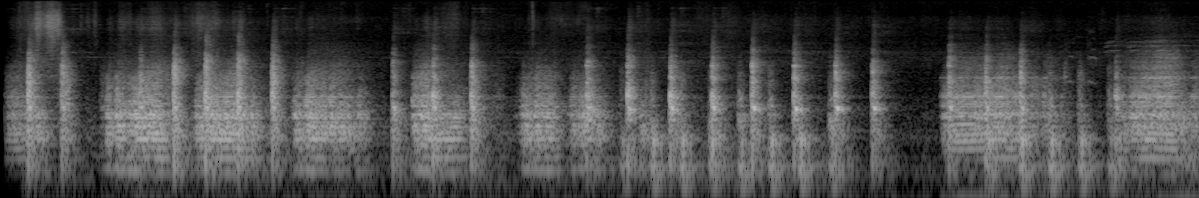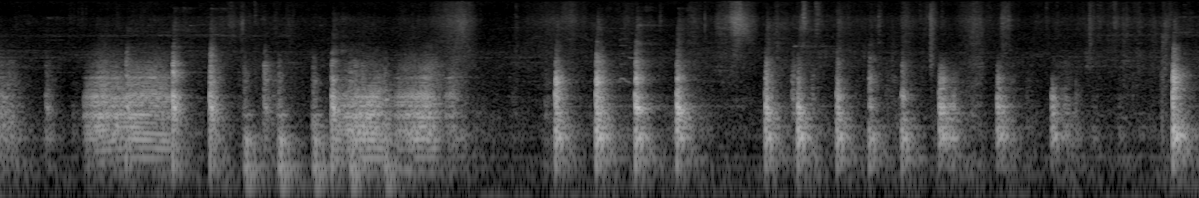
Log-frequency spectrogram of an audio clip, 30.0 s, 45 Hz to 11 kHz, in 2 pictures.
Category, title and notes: Sound effects > Other mechanisms, engines, machines
Heavy hammering and drilling works in apt. zone 2
Three neighboring apartments decided to remodel simultaneously, and far from being angry, I decided to record a few minutes of the torture and share it with all of you, sonic nerds of the world. Perhaps the annoyance that will accompany me for a month will be useful to someone who needs this for a project. The package includes three zones: the hammering zone, the drilling zone, and an intermediate zone where both fight equally to drive the other neighbors crazy. Enjoy the horror.
constructing, demolition, drilling, hammering, remodel, tools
